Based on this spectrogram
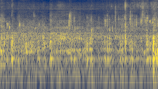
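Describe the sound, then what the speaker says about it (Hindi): Water is poured into a pot of beef nihari, a soft, steady splashing and trickling wash that stays fairly quiet, with no talk over it. "अब इसके अंदर पानी डालेंगे।"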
